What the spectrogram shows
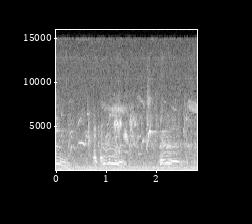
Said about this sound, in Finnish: Talon ja saunarakennuksen räystäspääskyt rakentavat innolla pesiään. Ne ovat uskomattoman pelottomia. Välillä pääskyt visertävät railakkaasti ja sitten taas tempautuvat työn aherrukseen.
